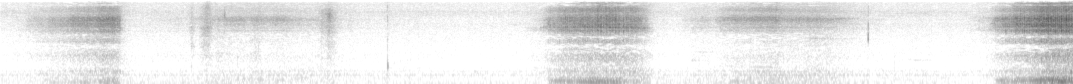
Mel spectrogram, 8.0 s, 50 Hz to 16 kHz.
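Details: Weimaraner dog napping; rough, rattling, loud snores alternating with softer out-breaths, about 18 breaths a minute, quiet room; snoring.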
